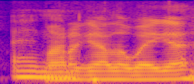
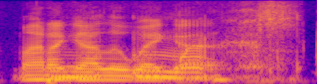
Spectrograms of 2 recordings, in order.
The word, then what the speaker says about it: Madagaluega: Did I say that right? – Madagaluega. – I make like a toad face whenever I say it and just make Madagaluega. Imagine my mouth looks like the sad face with the parenthesis. Right. – Madagaluega. I mean, you're saying it right, so it works.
